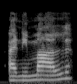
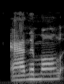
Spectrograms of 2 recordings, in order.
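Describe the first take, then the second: First: The word is said with Spanish pronunciation. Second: The word is said with English pronunciation. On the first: "la palabra animal" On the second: "animal en inglés"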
